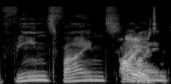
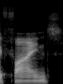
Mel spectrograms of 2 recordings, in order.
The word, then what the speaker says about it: Fiennes: I don't know how to pronounce his name. Fiennes. I always say Fiennes.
